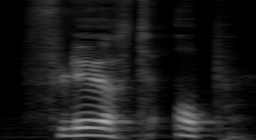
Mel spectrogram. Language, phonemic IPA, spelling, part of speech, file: Dutch, /ˈflørt ˈɔp/, fleurt op, verb, Nl-fleurt op.ogg
- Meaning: inflection of opfleuren: 1. second/third-person singular present indicative 2. plural imperative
